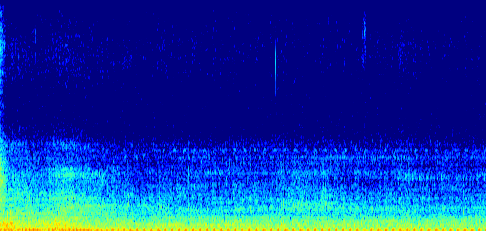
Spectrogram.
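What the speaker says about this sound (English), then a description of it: "Very nice quiet idle." A scooter engine idles steadily nearby with an even, quick putter, slightly louder at the start before settling into a low, regular chug.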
